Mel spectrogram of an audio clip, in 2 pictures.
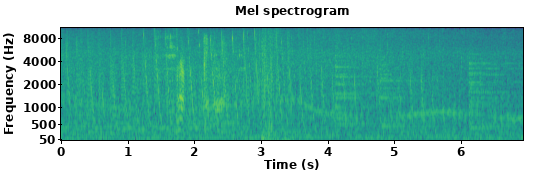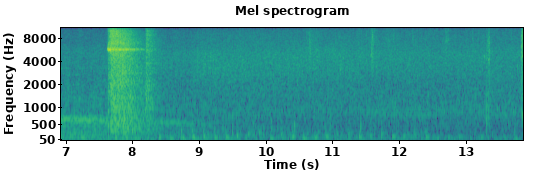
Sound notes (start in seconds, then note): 2.1 man gurgling, body falls; 7.6 door closes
